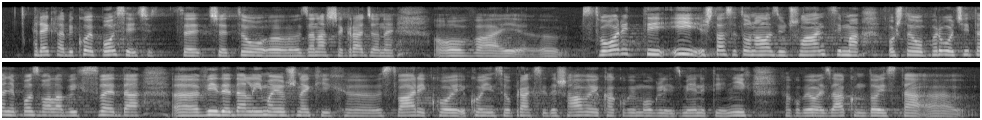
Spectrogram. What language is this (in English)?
Croatian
